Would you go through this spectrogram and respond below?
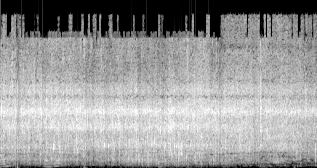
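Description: Onions sizzle and fry steadily in a hot pan with whole garam masala, a continuous crackling hiss with a few soft knocks and stirring clinks throughout.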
